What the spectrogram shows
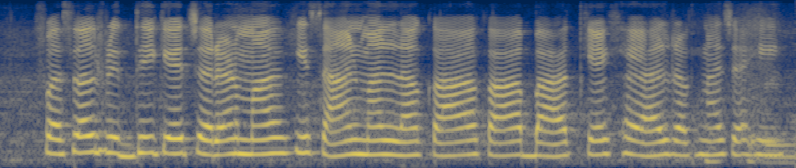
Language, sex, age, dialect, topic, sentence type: Chhattisgarhi, female, 18-24, Central, agriculture, question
